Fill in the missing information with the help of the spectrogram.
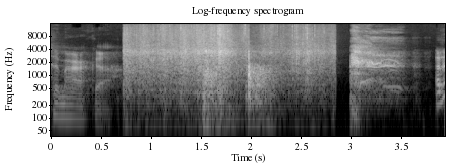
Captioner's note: bag rustling; laughter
